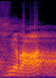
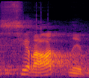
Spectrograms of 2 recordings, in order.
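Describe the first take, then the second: First: The word begins with a buzzing z sound. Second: The word begins with a plain, light s. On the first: "atau dengan zai" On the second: "atau dengan sin"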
